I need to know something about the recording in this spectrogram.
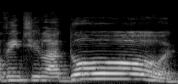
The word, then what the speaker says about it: ventilador: O cadeira é o D, o ventilador é o dor. E vocês sabem que essa palavra, por ela ser grande assim, muita gente pensa que é o ti por causa do som do t que ele chama atenção.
